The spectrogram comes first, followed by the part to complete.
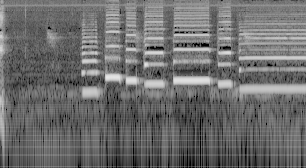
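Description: Soprano recorder playing a slow seven-note phrase, D, B, A, G, A, G, then E, starting about a second and a half in. The last note, the E, is held for about a second and a half.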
